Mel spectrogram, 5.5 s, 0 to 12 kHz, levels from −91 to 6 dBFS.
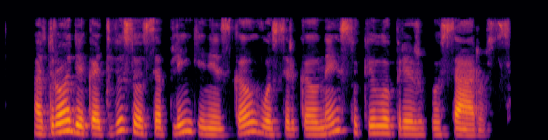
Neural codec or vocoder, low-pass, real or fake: none; 7.2 kHz; real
